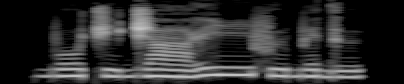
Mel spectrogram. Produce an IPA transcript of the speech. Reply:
b oː˧ t͡ʃ i˨ d͡ʒ aː˦˨ ɣ iː˦ f ɨ˧ b e˦ d ɨ˧

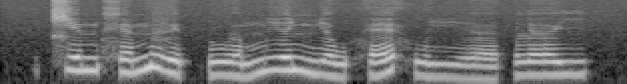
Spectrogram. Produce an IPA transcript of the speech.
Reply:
t͡ɕ e˧ m x ɛ˨˦ m v e˨˩ p̚ ʔ u˨˩ ə̯ m i˧ ə̯ ɲ ə˨˩ w h ɛ˨˦ h w i˨˩ ə̯ | l ə˧ j

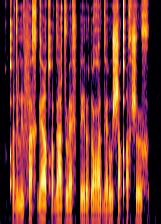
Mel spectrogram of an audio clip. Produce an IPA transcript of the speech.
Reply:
qʼ ə d ə lʲ ʊ f a x ɡ æ qʼ ʊ ɡ a t ɹ æ x p e ɾ ə˞ ɗ ʊ ʕ ə ɡ æ ɾ ʊ ʃ a qʼ a x ʃ ə˞ x

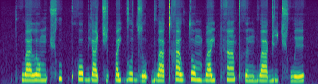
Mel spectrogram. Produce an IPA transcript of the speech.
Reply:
pʰ w a˧ l ɔ˧ m t͡ɕʰ u˦ k̚ pʰ ɔ˦ b j a˧ t͡ɕ ə˨ p̚ a˥˧ j ɡ o˦ d͡z o˨ ʔ ɡ w a˧ kʰ a˥˧ w t̪ ɔ˥˧ m b a˧ j pʰ ã˦ pʰ ə˧ n b w a˧ ɡ i˧ t͡ɕʰ w e˨˦

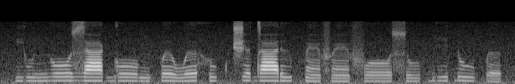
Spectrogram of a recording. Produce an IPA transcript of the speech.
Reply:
j u˧ ɲ oː˦ z a˦ ɡ oː˦˨ ŋ p ə˦˨ w ə˦ h u˧ p t͡ʃ ə˦ d a˦ ɾ ɨ˨˦ p ɛ̃˨ f ɛ̃˨ f oː˨ s u˨ ɓ i˦ ɗ u˦˨ ɓ ə˨

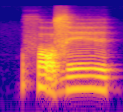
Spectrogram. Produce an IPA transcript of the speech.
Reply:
θ ɔ̰˦˨ z e˦ ɪ̯

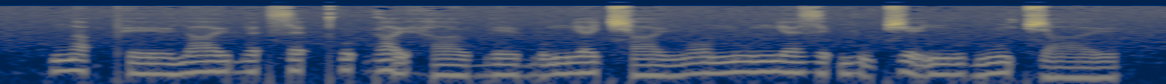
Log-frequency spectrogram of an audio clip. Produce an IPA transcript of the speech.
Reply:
n ä˦ ʔ pʰ e˨ ɪ̯ j a˦ ɪ̯ b ɛ˦ ʔ s ɛ˦ ʔ kʰ ʊ˦ ʔ ɡ a̰˦˨ ɪ̯ h a˨ ʊ̯ b e˨ ɪ̯ b o̰˦˨ ɲ ɛ˦ t͡ɕʰ a˨ ɪ̯ ŋ ɔ˦ n u˦ ɲ ɛ˦ z ɪ˦ ʔ j ṵ˦˨ t͡ɕ ḛ˦˨ ɪ̯ ɲ u˨ ɡ ũ˦ t͡ɕ a˨ ɪ̯

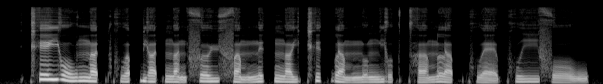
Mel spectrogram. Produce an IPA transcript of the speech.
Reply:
kʰ e˥ j o˨˧ w n̪ ɐ˨˥ t̚ kʷʰ ɐ˨˥ p̚ j ɐ˨ t̚ ŋ ɐ˨˩ n f ɵ˧ ɥ f ɐ˨˩ m n̪ ɪ˧ k̚ ŋ ɐ˨ j kʰ ɪ˥ k̚ l ɐ˨˩ m n̪ ʊ˨˧ ŋ j ʊ˨˥ k̚ t̪ʰ ɐ˨˥ m l ɐ˨˥ p̚ kʷʰ ɛː˨˩ kʷʰ iː˧ f o˨˩ w

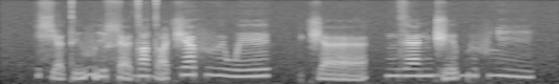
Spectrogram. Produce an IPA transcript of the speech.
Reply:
ɕ æ̰ t ḭ v ḭ ɬ æ̰ d ɑ d ɑ̰ t͡ʃ æ f v y w e | t͡ʃ æ̰ | n z æ n d͡ʒ ḛ b y f ʎ i

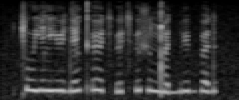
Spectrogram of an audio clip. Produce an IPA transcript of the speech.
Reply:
ǀ uː j i l j yː d e l kʼ øː t͡sʼ ʉ t͡sʼ ʉ ʃ ʉ ŋ͡ǃ œ d b yː b p œ d

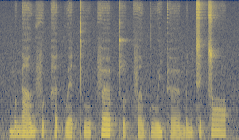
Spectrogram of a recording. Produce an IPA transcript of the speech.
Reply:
m ʊ˨˧ ŋ aː˨˥ w f ʊ˧ k̚ h ɐ˧ t̚ kʷ ɛː˨ t̚ t̪ʰ uː˨ k̚ f œː˥ p̚ t̪ʰ ʊ˨˥ k̚ f ɐ˨˧ w k uː˨˥ j pʰ œː˨˩ m ɵ˧ n t͡s ɪ˧ k̚ t͡s ɔː˥

